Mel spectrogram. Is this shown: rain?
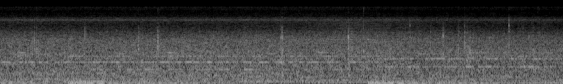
yes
